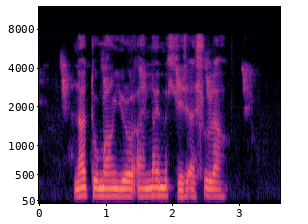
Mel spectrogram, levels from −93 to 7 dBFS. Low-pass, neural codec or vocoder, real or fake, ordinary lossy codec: 7.2 kHz; codec, 16 kHz, 4 kbps, X-Codec, HuBERT features, trained on LibriSpeech; fake; AAC, 64 kbps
